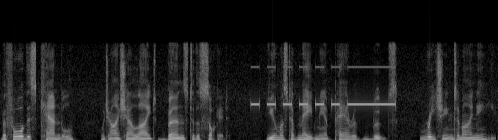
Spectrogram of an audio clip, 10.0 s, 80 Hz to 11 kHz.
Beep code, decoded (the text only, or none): 6 short, 1 long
